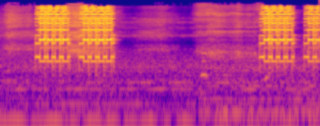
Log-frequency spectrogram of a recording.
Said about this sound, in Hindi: वो कुछ समझ पाती इससे पहले ही दोबारा फोन बजा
